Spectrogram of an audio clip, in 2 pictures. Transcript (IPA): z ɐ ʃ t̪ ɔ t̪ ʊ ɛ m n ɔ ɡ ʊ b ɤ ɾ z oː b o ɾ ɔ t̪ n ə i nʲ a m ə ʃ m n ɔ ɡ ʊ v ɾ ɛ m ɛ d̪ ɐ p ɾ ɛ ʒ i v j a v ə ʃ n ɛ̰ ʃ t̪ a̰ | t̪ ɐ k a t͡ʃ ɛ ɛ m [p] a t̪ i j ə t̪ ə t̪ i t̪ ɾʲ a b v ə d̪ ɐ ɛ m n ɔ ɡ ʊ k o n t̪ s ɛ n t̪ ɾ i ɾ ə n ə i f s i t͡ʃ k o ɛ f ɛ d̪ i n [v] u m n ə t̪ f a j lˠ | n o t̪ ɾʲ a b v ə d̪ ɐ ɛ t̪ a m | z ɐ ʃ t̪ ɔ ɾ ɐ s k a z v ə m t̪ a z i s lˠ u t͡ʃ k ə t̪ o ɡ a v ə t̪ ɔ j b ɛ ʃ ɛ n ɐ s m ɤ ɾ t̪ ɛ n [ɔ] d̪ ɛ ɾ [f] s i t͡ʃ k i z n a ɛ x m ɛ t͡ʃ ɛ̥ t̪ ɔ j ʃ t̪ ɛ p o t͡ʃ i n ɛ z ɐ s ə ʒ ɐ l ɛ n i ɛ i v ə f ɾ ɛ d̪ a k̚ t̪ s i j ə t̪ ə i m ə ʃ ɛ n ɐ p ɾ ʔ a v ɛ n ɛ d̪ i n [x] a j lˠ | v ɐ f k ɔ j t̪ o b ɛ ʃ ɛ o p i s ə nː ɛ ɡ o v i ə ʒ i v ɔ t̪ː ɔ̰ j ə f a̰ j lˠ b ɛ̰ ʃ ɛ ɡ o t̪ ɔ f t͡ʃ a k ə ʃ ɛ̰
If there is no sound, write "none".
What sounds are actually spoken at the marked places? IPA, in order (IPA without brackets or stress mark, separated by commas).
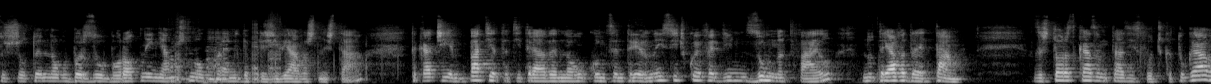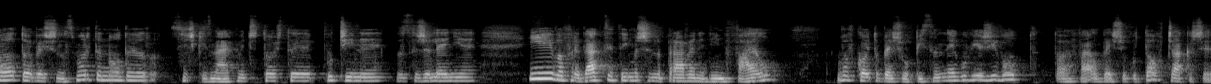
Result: p, z, ɔ, f, f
